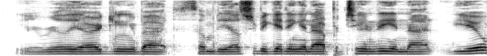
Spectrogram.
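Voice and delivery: ordinary talk, nothing marked

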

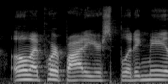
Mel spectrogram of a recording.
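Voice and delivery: ordinary talk

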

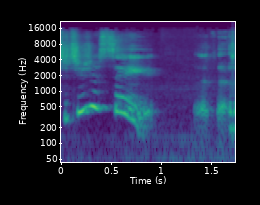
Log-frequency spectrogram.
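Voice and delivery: very high, slow, mocking whine of disbelief.

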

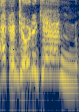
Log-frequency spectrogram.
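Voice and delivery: high, eager pleading tone. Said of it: "I'm like".

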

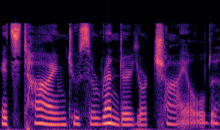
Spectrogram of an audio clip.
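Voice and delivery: slow, hushed, hissing demon-like creature voice. Narrator voicing a little demon confronting the queen: hissing demon voice. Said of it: "the demon hissed".

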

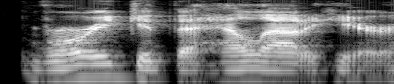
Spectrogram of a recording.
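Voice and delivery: normal talking voice

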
